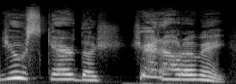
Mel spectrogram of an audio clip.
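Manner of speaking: high, slow, hammed-up scare; over-embellished fright. Gamer replaying his hammed-up shriek for the lobby. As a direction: ham up being scared for laughs. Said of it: "over embellishing and going".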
